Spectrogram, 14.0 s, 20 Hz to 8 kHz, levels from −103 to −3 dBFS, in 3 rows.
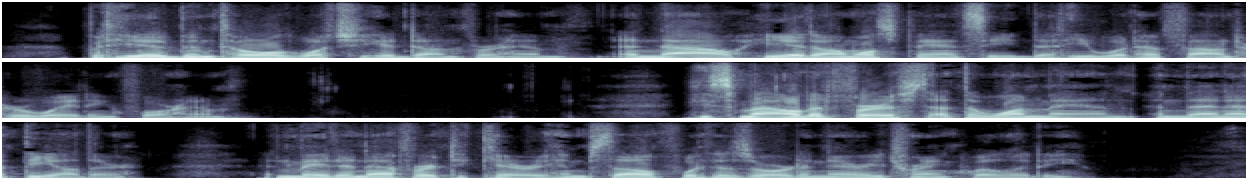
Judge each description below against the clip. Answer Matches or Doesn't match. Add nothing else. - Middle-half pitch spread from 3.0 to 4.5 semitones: Doesn't match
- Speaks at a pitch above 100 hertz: Doesn't match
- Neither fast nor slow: Doesn't match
